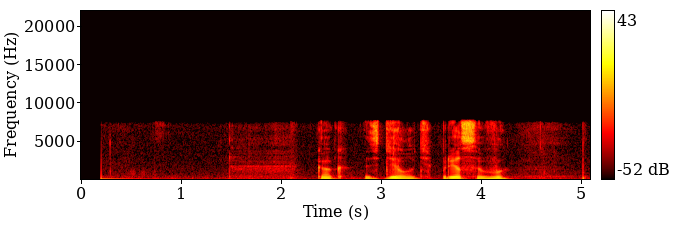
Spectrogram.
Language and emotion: Russian, neutral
